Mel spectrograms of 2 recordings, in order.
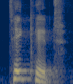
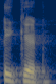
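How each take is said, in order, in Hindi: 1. पहली t महाप्राण है, उसमें साँस का तेज़ झोंका होता है। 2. पहली t अल्पप्राण है, उसमें साँस का झोंका नहीं होता। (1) "Like this you have to pronounce" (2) "They will pronounce like this"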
